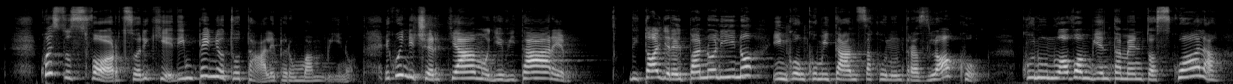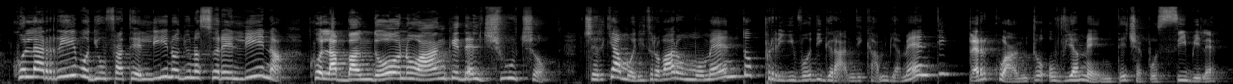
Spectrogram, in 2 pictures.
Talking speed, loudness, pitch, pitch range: 135 wpm, -21 LUFS, 260 Hz, 220-310 Hz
